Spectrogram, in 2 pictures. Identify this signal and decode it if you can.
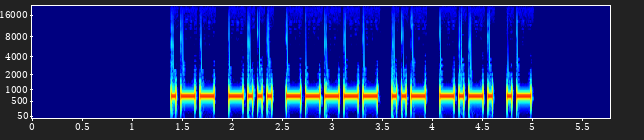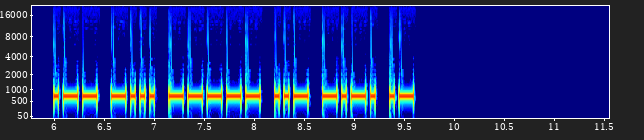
Morse code, heard as a keyed tone, about 25 wpm, 700 Hz. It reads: WB0UCA WB0UCA
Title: USA Call Signs - 6 Characters - Repeated 2x - 25wpm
